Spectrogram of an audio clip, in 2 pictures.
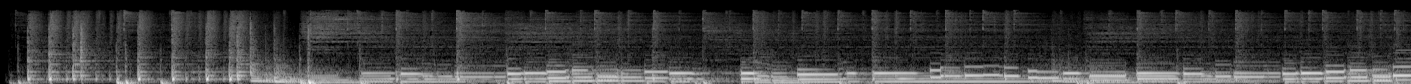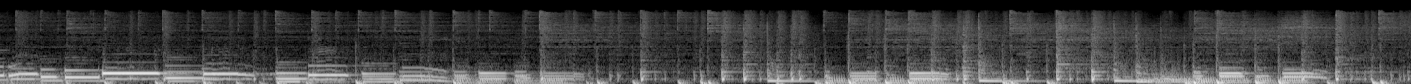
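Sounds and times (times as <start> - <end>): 
drum: 0.0 - 28.2.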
